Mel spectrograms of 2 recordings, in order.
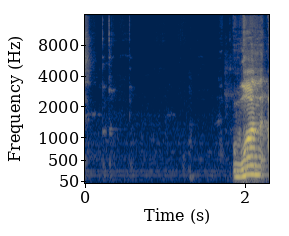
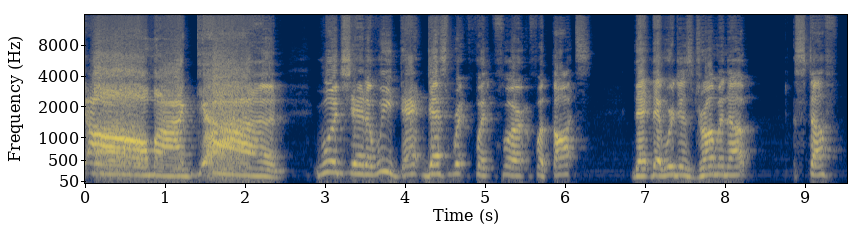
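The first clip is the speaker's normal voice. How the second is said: exasperated disbelief; 4 semitones higher, slower than usual. Retold or imitated. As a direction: groan at the desperate pick. Reacting to the named player.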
